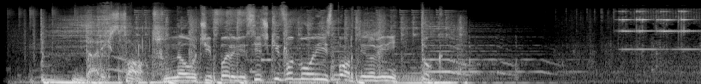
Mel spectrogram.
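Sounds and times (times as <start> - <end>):
steady mixed sound: 0.1 - 6.7
speech: 1.3 - 4.6
bicycle bell ringing: 5.5 - 7.0.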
